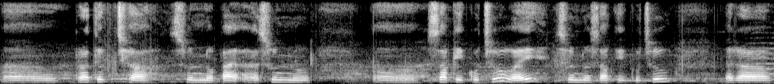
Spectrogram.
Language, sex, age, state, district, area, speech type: Nepali, female, 45-60, West Bengal, Jalpaiguri, urban, spontaneous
